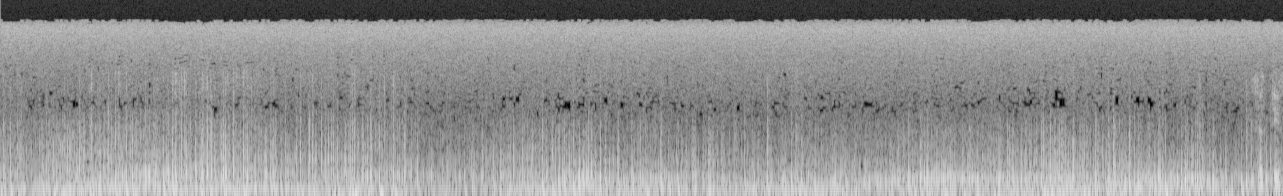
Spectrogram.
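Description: Space Shuttle Endeavour's three liquid-fuel main engines roar during launch, a loud, continuous, dense rumble with buffeting wind-like noise that stays steady throughout with no speech.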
